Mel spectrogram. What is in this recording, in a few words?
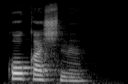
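"кокасьны", Komi, female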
